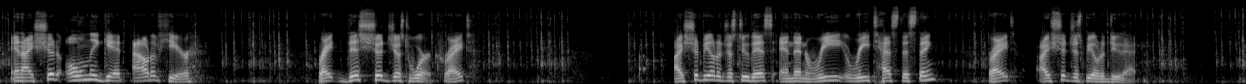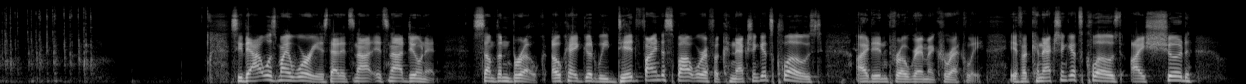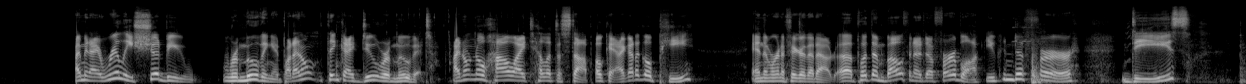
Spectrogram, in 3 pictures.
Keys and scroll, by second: 0.0-13.6 typing, 12.1 ctrl+c, 12.4 Return, 12.6 ctrl+a, 28.8 ctrl+c, 28.9 ctrl+c, 29.3-30.6 typing.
